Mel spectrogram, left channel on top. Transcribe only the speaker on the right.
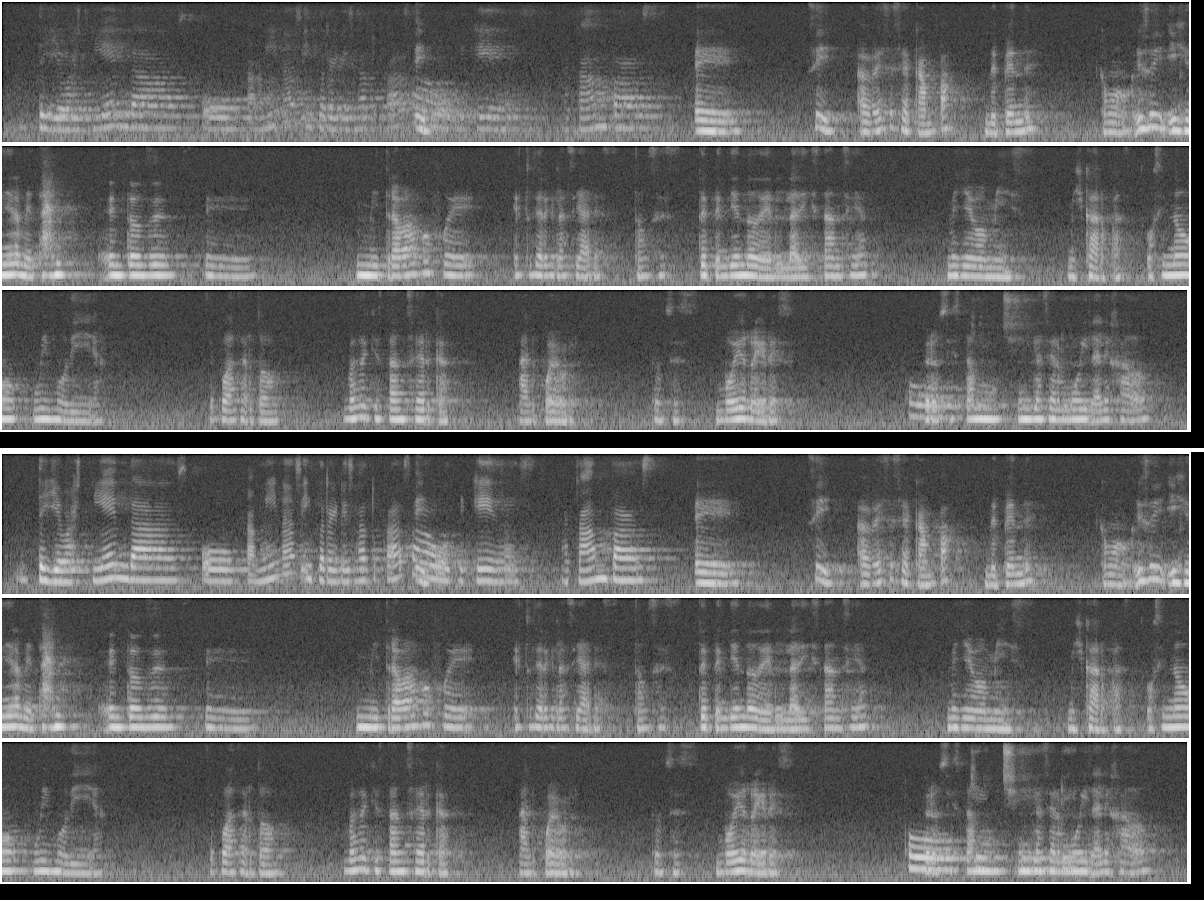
te llevas tiendas o caminas y te regresas a tu casa
o te quedas, acampas.
Oh,
qué
chévere.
